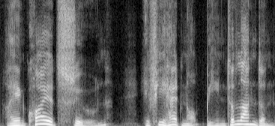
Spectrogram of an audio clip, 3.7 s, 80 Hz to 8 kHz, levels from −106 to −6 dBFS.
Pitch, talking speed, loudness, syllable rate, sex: 145 Hz, 165 wpm, -17 LUFS, 4.2 syllables/s, male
